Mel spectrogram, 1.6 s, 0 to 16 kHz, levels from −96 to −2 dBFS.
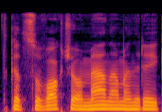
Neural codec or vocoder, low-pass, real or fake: none; 9.9 kHz; real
